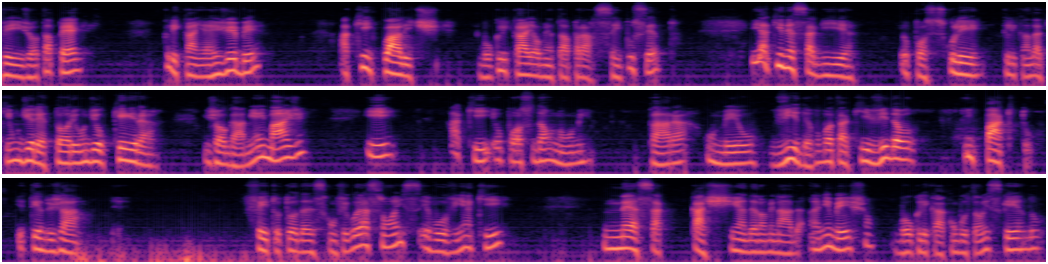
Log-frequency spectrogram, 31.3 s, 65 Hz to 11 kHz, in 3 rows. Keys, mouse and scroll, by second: 2.2 click, 5.0 click, 10.1 click, 12.6-14.1 drag, 15.4 click, 24.3 click, 31.2 click.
